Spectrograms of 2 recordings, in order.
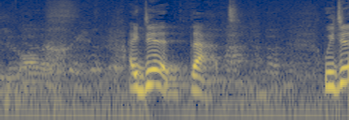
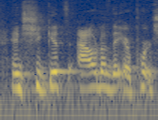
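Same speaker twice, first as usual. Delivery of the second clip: ordinary talk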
